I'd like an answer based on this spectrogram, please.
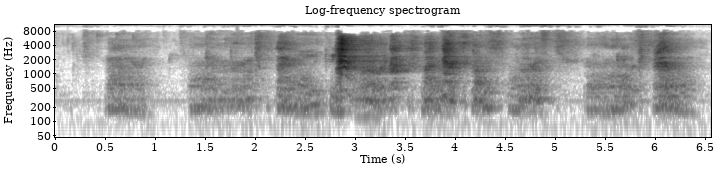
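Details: Jack-A-Bee litter at five weeks, Beagle crossed with Jack Russell, playing with cousin Ivory indoors: a run of pulsing play growls mixed with squeaky barks, roughly two a second.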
